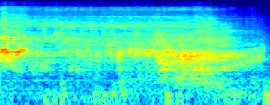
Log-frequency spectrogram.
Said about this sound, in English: you can hear there's actually a suction noise that's pulling some of that ice water back into the steam wand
